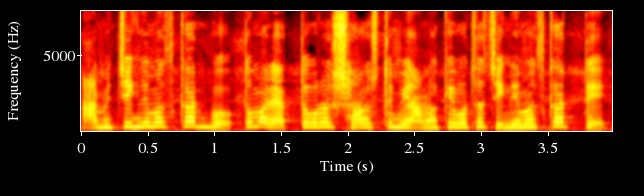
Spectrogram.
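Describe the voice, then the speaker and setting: A woman's voice: high voice, steady tone, fast, lightly acted. A woman voicing a haughty woman who is outraged at being told to do chores. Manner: outraged and sharp. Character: haughty, indignant woman, proud in-law.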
